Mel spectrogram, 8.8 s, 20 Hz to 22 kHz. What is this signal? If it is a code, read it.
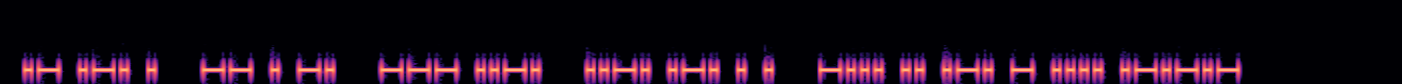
Morse code, heard as a keyed tone, about 28 wpm, 700 Hz. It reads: ARE MEN OF FREE BIRTH.
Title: Sentences from Top 1000 Words - Review Part 5 - 28wpm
